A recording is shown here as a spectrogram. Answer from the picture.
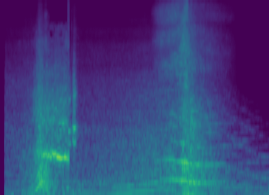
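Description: Intro logo sound effect of a car engine revving and passing by twice, its pitch falling each time. The first pass cuts off sharply about a second in. The second swells and fades out near the end.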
